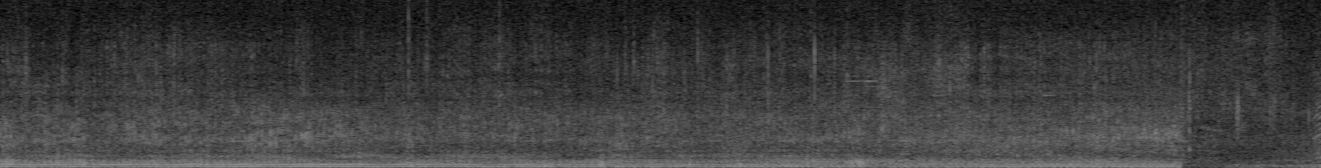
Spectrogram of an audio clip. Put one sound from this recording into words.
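A racing boat's engine roars loudly across the water.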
